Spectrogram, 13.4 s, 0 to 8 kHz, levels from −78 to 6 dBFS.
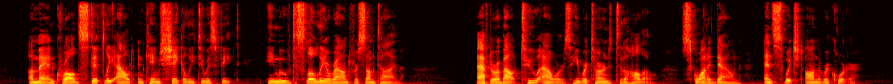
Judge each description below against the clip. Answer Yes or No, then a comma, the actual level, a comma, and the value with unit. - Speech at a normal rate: Yes, average, 150 wpm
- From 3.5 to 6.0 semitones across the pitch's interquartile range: Yes, average, 4.8 semitones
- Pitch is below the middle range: Yes, low, 120 Hz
